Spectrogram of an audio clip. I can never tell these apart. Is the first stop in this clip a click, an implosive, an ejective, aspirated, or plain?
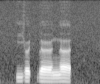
plain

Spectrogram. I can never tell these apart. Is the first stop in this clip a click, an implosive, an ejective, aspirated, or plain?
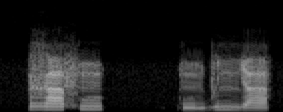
plain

